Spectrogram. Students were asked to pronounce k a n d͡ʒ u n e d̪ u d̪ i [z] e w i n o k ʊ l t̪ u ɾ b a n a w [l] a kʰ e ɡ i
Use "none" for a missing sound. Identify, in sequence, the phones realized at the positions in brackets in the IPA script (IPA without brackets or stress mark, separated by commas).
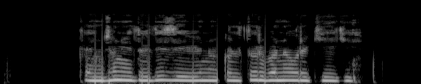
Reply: z, ɾ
